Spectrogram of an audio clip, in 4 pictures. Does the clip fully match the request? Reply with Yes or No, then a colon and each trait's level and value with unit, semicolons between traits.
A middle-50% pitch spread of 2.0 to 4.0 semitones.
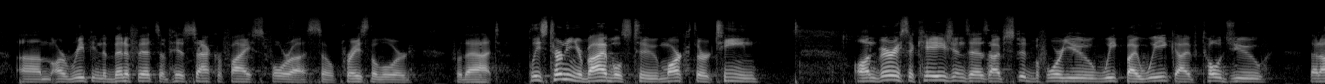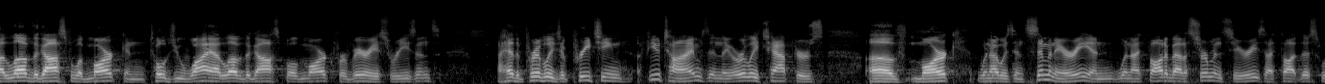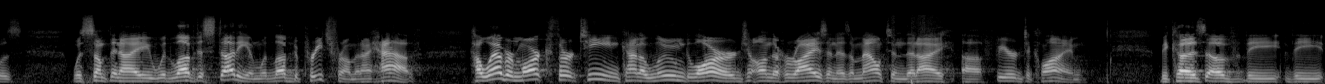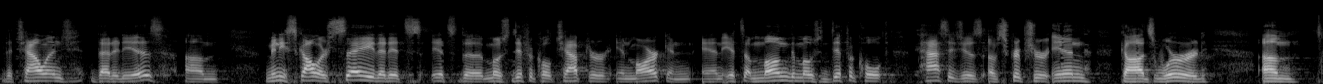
Yes: average, 3.5 semitones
